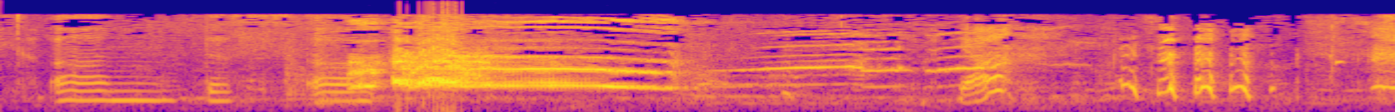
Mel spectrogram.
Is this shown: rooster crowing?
yes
